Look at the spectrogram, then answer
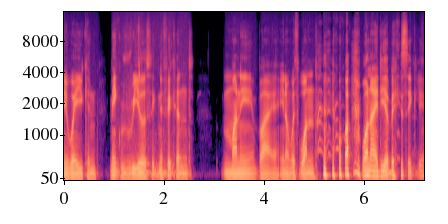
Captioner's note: laughs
